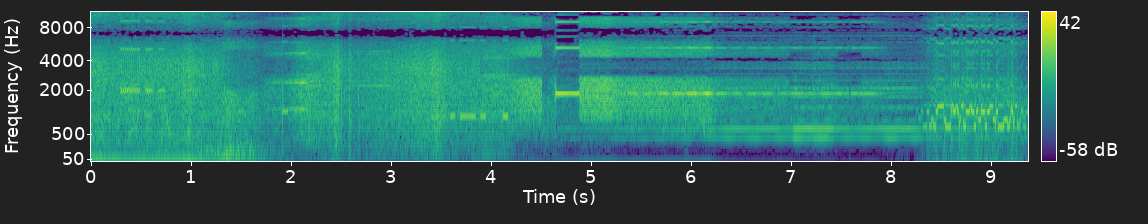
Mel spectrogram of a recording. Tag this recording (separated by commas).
Speech, Music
